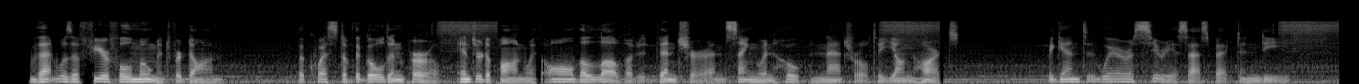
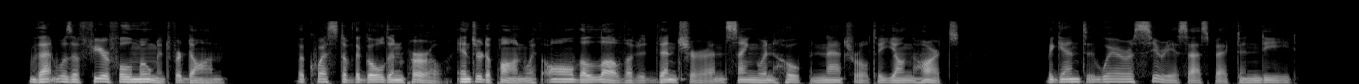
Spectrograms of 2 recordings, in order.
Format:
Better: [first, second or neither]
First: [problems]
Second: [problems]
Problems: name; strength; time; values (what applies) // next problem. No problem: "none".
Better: second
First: background sound (Bus / Engine); 14 dB below the speech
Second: none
